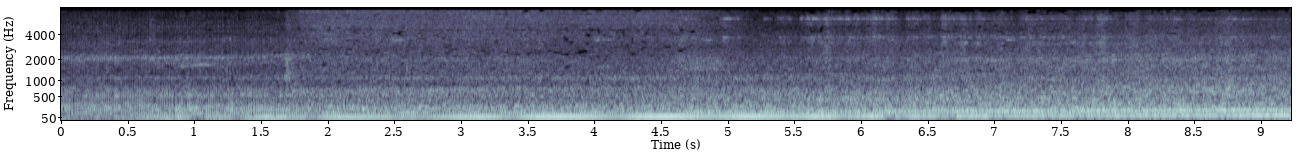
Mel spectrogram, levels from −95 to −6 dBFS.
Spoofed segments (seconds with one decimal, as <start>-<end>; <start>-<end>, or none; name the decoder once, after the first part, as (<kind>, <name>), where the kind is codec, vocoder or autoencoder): 0.0-1.7 (vocoder, Vocos)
